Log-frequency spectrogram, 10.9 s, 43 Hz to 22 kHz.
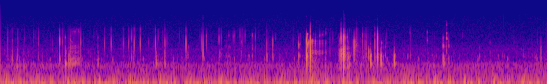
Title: Stomach noises through the night (1000 subscriber special) (voice reveal)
